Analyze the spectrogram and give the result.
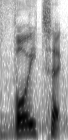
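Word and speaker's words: Wojciech: Reminds me of uh a driver I used to commentate on called uh his name was spelled like Wajtech Swirid Dawitch. It was Voytech Sevidovich.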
